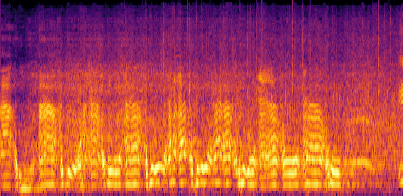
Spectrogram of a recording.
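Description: A man vocalizing a song's melody into a handheld microphone without words, in short phrases that repeat in an even rhythm over a held note.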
